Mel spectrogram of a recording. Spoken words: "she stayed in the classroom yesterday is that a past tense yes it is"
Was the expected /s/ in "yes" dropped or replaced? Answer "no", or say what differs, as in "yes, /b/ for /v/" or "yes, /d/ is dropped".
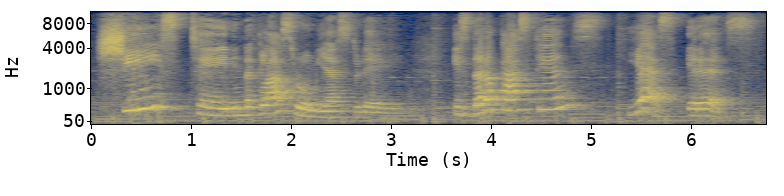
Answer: no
